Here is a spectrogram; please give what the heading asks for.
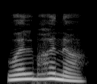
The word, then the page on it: ವಲ್ಭನ: valbhana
